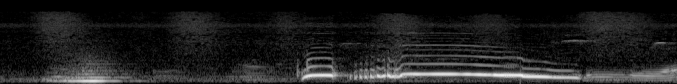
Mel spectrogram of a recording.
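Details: A soft low murmur and faint hiss give way to a local Barbary dove's loud, deep coo, used to prompt other birds into calling: an abrupt rising note, a quick stutter, then a long steady hoot that slides down into wavering notes.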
